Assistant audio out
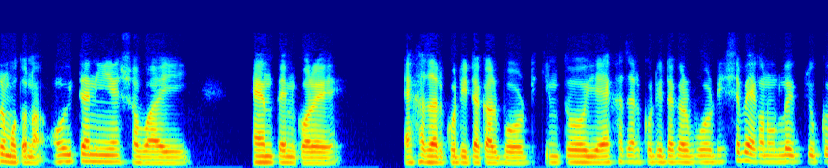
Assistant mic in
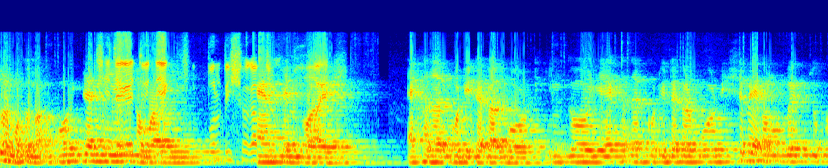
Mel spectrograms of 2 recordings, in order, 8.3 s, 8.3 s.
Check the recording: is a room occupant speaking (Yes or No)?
Yes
